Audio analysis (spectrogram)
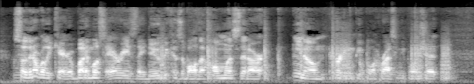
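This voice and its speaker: A man with a fairly low voice rattles along at a very fast pace, his intonation fairly even, while noticeable background noise carries on behind him. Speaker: podcast guest. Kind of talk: casual chat.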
